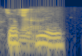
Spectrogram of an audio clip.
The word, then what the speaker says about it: Junkanoo: It looks like Junkanoo or Junkanoo. – Junkanoo.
